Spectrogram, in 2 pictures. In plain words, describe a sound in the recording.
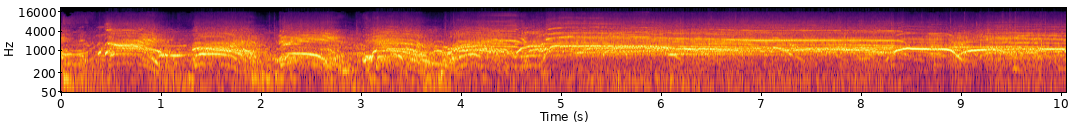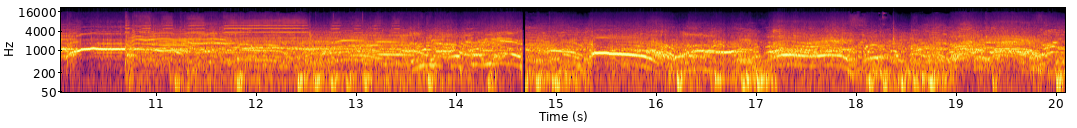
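A crowd of young women cheers and screams loudly close by.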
